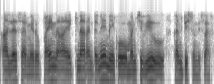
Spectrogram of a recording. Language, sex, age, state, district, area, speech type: Telugu, male, 30-45, Andhra Pradesh, Chittoor, rural, conversation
